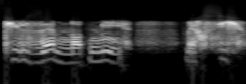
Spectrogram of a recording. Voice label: taking fire friendly, fem; vo

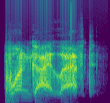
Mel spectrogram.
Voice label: radio bot kill count, vo professional; Counter Strike Model Pack; CS:GO

